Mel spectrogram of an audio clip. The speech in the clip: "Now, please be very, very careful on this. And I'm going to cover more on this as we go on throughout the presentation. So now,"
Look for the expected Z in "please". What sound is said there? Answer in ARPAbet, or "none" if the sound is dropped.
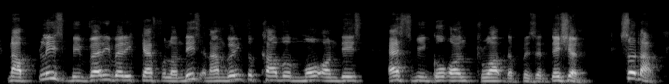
S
